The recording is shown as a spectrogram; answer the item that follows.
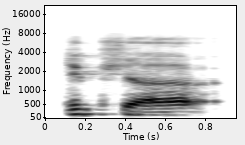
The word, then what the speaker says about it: Diksha: Diksha both 2 syllables diksha.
